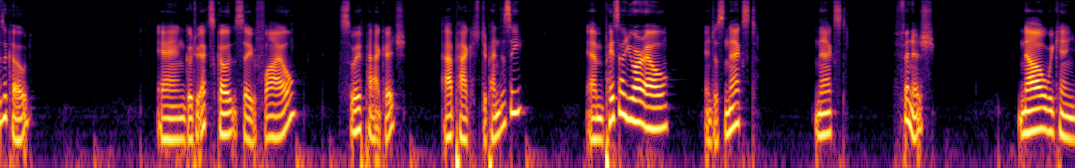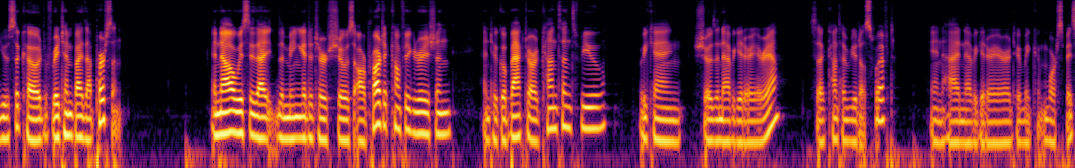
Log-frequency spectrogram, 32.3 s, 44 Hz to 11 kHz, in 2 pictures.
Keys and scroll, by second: 9.1 super+v.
